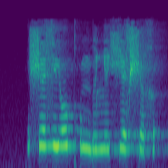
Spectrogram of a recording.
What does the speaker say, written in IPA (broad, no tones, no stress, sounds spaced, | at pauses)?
ʃ e z j o kʷʼ ɘ ŋ ɡ ə ʎ e ç e z ʃ ə x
